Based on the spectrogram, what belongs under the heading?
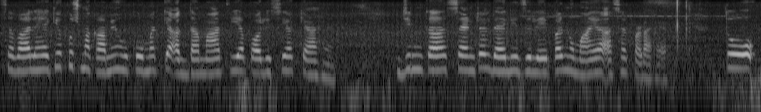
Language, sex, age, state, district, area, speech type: Urdu, female, 18-30, Delhi, Central Delhi, urban, spontaneous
